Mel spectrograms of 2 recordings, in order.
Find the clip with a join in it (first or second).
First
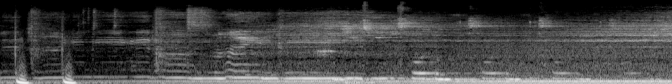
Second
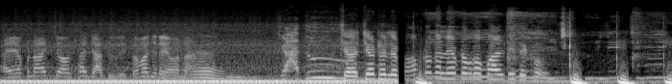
second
